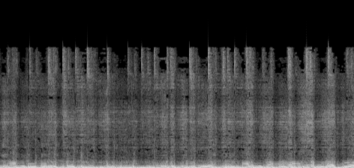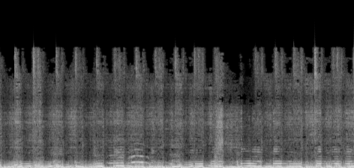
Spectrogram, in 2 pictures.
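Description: Live blues band playing electric guitar with bent lead notes over a drum kit's steady beat and a low bass line.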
